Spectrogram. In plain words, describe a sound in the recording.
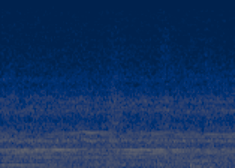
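Footsteps thud on a hard metal floor.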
